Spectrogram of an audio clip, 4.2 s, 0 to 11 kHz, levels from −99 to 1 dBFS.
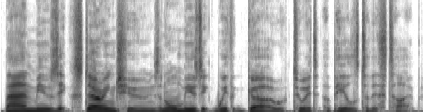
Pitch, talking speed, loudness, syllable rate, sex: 140 Hz, 210 wpm, -19 LUFS, 5.1 syllables/s, male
